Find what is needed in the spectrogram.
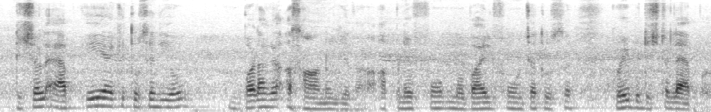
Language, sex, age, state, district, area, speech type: Dogri, male, 30-45, Jammu and Kashmir, Jammu, rural, spontaneous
